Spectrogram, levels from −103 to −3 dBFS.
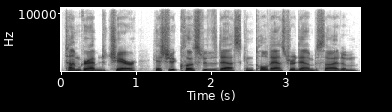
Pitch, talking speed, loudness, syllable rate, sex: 115 Hz, 240 wpm, -18 LUFS, 6.1 syllables/s, male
